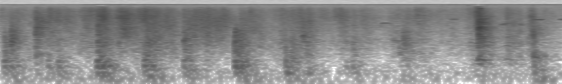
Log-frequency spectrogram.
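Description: Footsteps of a person walking through a room: a series of soft, irregular knocks.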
